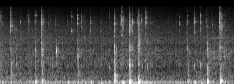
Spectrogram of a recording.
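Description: Quiet, close tapping on a computer keyboard as a password is entered, an uneven run of soft keystrokes with a few brief pauses and no talking.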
